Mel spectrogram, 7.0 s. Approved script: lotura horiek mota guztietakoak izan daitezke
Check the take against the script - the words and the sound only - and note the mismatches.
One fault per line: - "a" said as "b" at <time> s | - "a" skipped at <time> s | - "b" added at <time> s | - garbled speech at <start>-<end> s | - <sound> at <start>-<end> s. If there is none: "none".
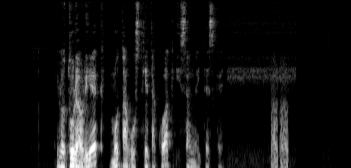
- laugh at 5.4-5.8 s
